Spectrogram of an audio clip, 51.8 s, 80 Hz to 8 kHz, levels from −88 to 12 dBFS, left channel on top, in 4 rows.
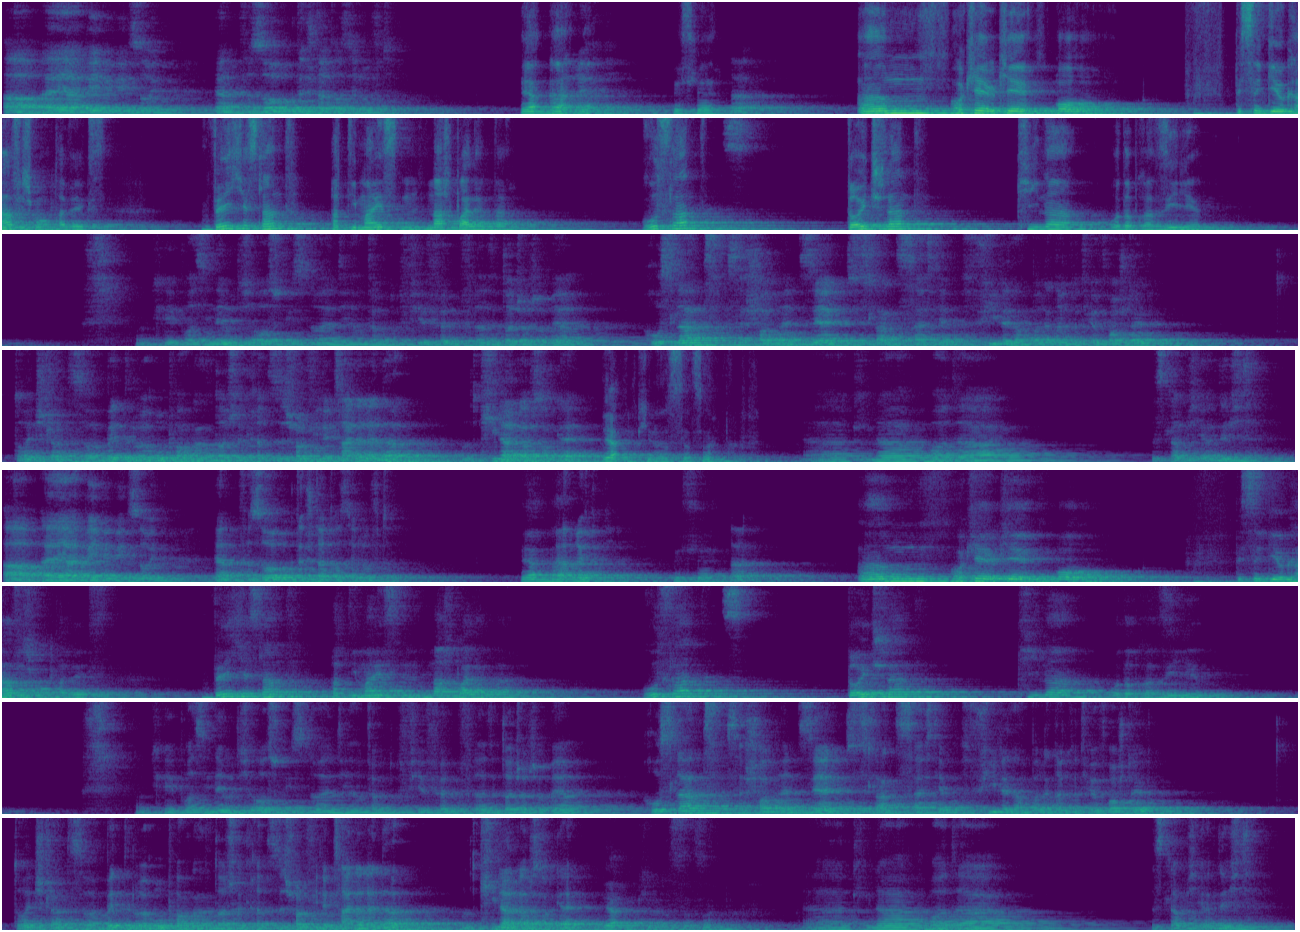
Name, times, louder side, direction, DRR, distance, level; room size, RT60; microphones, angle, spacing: voice 1, 0.0-1.6 2.1-3.8 5.5-5.8 7.3-7.4 19.6-20.1 26.8-31.6 32.3-37.4 39.0-42.9 43.5-44.6 46.9-48.8 50.4-51.4, equal, 60° right, -3 dB, 1.3 m, -34 dB
voice 2, 5.2-5.9 6.7-7.2 8.6-11.2 11.9-13.9 14.9-15.9 16.3-18.1 19.4-19.9 21.4-22.1 23.1-23.7 24.0-25.0 44.9-46.0, left 4 dB, 60° left, 9 dB, 0.3 m, -27 dB
9.1 x 4.5 x 2.9 m, 2.3 s
head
